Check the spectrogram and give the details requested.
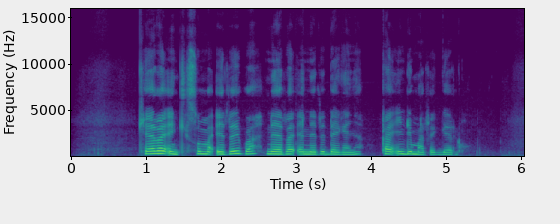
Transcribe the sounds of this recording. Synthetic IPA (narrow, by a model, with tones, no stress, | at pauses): kʰɛ˦ɾa˦ʔe˨ŋki̥˨su˦ma˨ʔe˨ɾɛ˦βa˦nɛ˨ɾa˦ʔɛ˨nɛ˨ɾɛ˦ɗɛ˨ɣɛ˨ɲa˨ | ka˦ʔḭ˦ndi˦ma˨ɾɛ˨ɡɛ˦lɔ˨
